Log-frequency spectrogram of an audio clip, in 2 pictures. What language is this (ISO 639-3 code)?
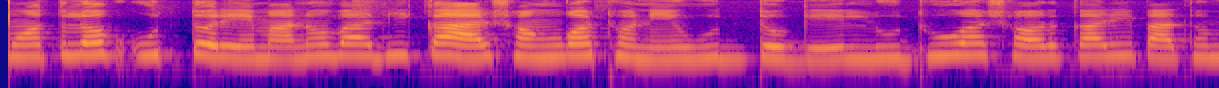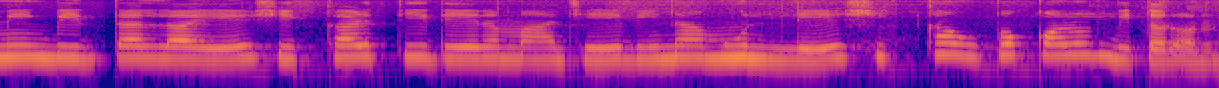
ben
